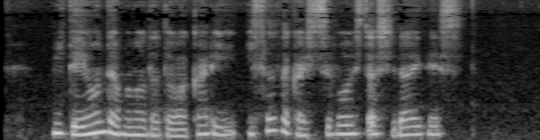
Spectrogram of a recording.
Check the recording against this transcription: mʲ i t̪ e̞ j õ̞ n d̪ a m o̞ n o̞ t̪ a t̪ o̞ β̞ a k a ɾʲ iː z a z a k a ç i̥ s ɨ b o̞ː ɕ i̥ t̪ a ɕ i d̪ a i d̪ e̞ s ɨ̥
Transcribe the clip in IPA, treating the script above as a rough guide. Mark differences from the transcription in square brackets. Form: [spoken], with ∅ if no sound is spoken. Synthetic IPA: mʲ i t̪ e̞ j õ̞ n d̪ a m o̞ n o̞ [d̪] a t̪ o̞ β̞ a k a ɾʲ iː [s] a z a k a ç i̥ [t͡s] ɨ b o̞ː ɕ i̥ t̪ a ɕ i d̪ a i d̪ e̞ s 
